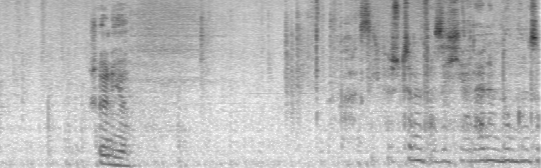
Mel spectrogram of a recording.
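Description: A woman speaks quietly and emotionally nearby.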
